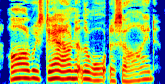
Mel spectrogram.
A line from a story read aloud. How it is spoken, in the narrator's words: said Venus, mournfully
